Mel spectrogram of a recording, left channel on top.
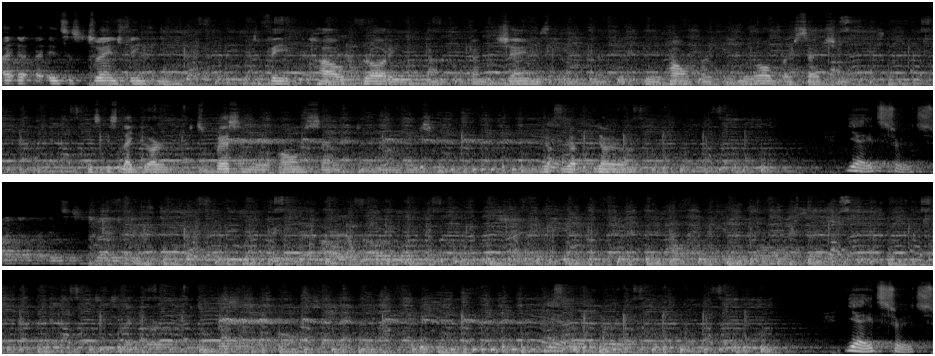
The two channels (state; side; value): normal; both; correlation 0.41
